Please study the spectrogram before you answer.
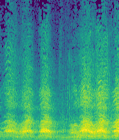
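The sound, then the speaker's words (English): A crowd of a couple of hundred men marching to a funeral in Saqqa, a Damascus suburb, chanting together in loud, repeated rhythmic bursts that rise and fall in a steady pulse. “This crowd of a couple of hundred men is on the way to the funeral here in Saqqa, one of the suburbs of Damascus.”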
